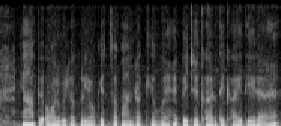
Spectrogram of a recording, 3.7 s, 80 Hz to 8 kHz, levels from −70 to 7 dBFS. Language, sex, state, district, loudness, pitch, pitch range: Hindi, female, West Bengal, Purulia, -15 LUFS, 220 Hz, 215-230 Hz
